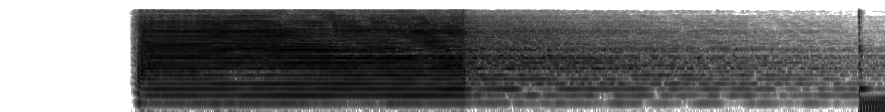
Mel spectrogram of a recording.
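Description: Music backing track opening with a single loud air-horn-style blast after about half a second of silence. The one held note lasts about a second and a half, then fades away.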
